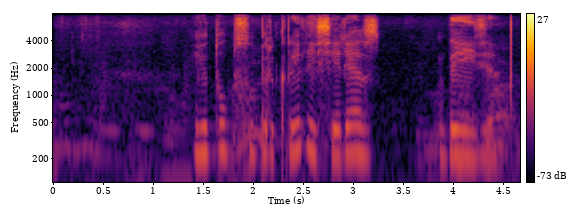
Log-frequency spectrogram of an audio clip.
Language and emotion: Russian, neutral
